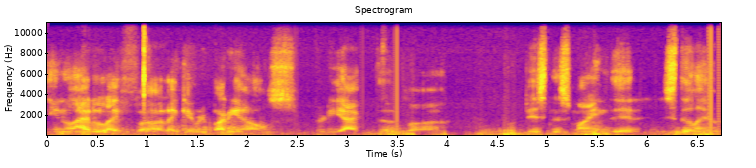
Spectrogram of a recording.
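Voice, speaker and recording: With noticeable background noise and audible room echo, a man speaks at a moderate pace in a very deep, low pitch, his intonation fairly even and broken by long, frequent pauses. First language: Spanish. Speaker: livestreamer. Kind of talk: casual livestream monologue. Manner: halting.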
